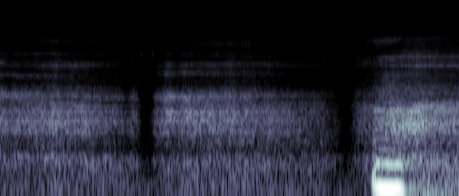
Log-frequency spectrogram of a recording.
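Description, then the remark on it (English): Slow, breathy exhales close to the microphone, a soft continuous hiss broken by two brief pauses, with a short low-pitched vocal murmur near the end. No one speaks. “oh, when I breathe against it.”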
